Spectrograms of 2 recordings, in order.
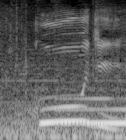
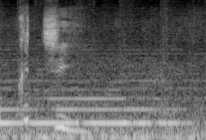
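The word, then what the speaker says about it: Coogee: इट्स नॉट कूजी, इट्स कच्ची। तो अगर आपने हमारा दूसरा ओ हो जा रही है The glass boat.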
